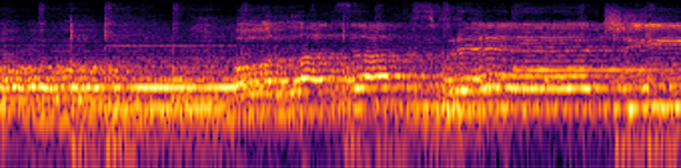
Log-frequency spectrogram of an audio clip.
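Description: A girl singing live into a handheld microphone, her sustained, slightly wavering notes carried over held chords of backing music.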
